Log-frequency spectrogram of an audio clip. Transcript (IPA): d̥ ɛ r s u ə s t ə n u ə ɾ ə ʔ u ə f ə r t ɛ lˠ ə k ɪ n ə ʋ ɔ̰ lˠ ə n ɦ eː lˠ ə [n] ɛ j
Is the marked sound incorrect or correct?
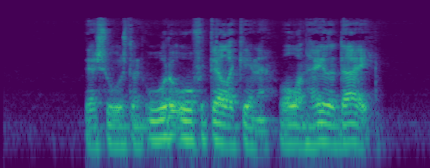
incorrect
